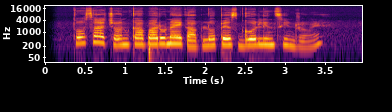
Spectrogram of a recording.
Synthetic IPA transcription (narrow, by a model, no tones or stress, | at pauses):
t̪ɔsat͡ʃɔnkapaɾunajkaplɔpesɡolinsiɳɖɾɔme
